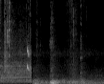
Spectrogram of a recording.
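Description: Small handling noises: a sharp click about half a second in, then a soft low thump a moment later, with faint rustling.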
